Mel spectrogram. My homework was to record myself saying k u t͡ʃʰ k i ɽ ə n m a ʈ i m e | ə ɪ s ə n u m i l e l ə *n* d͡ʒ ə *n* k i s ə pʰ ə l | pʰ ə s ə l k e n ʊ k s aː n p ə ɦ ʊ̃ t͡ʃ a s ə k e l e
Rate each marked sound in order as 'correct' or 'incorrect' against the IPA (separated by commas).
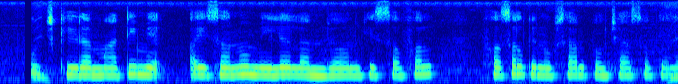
correct, correct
